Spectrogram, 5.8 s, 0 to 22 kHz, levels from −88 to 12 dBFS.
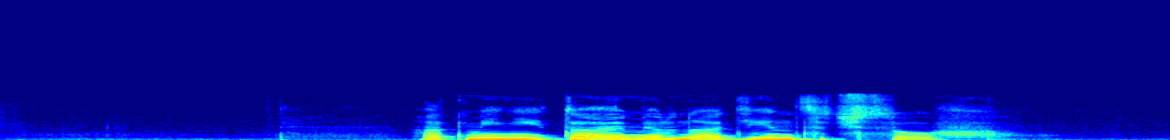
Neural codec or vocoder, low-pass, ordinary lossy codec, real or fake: none; 7.2 kHz; none; real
